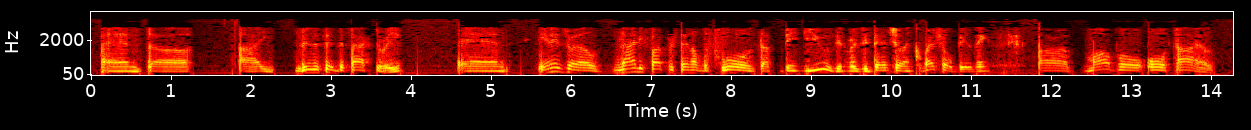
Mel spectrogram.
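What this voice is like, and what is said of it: Israeli accent. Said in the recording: “I'm originally from Israel, and you probably can hear it on my accent.”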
